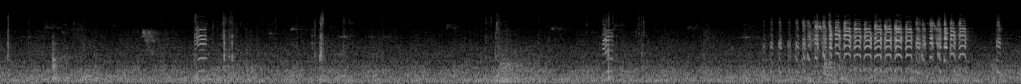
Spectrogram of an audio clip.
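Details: Zebra finch parents with three juveniles, 9 June 2022: mostly isolated short calls scattered over constant background hum, then near the end a loud two-second stretch of fast, buzzy, overlapping chattering notes.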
